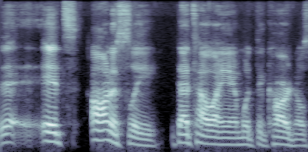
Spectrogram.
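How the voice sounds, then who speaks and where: On a very clean recording with a silent background, a man speaks at a moderate pace in a medium pitch with ordinary pitch variation. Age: 40s. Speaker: fantasy baseball live streamer. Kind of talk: casual chat. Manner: animated.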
